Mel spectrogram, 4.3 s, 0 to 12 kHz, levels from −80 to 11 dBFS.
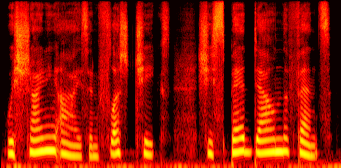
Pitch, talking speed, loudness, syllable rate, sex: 210 Hz, 155 wpm, -16 LUFS, 3.7 syllables/s, female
